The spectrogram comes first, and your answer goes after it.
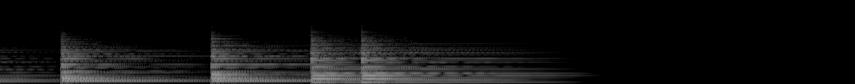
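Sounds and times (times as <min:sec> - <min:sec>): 
piano harmony: 0:00.0 - 0:05.8.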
